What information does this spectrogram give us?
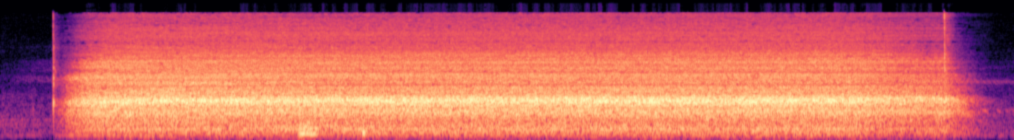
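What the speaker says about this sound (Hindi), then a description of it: "सिर्फ मैंने यहाँ पे हेयर ड्रायर अपना चलाया और इस टेम्परेचर सेंसर पे मारा" A hair dryer blows steadily at close range onto a temperature sensor on an Arduino room temperature indicator, a loud continuous rushing whoosh that switches on abruptly and cuts off after about nine seconds.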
